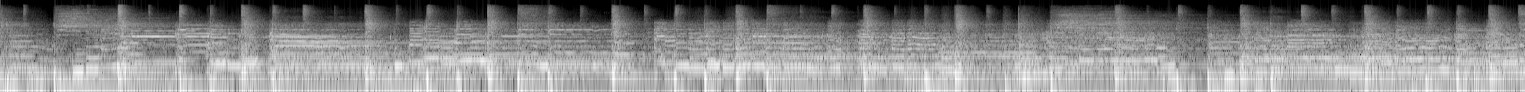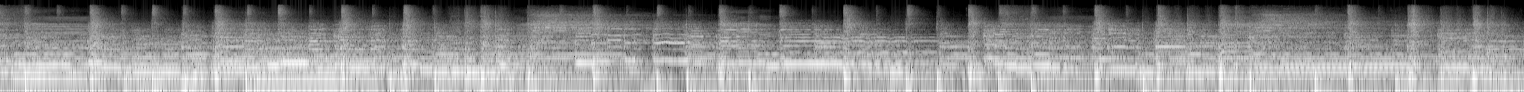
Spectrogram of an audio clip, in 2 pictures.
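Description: Live rock band playing an instrumental passage: electric guitar over bass guitar and a drum kit keeping a steady beat.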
